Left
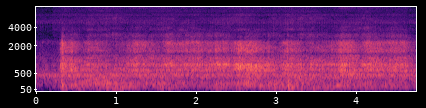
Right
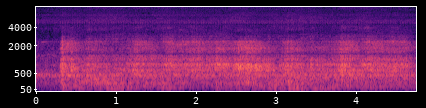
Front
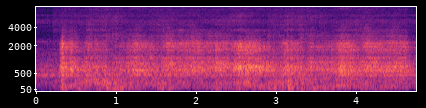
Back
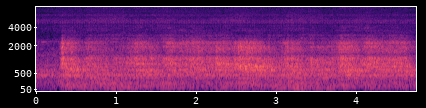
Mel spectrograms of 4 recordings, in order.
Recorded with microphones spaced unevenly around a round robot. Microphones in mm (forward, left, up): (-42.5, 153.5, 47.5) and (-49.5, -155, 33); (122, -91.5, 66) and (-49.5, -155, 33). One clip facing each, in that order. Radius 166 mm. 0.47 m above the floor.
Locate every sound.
0.2 s writing: 25° left, 1.9 m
